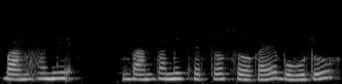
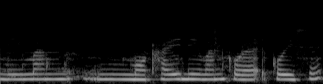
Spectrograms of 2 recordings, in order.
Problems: background sounds at intervals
